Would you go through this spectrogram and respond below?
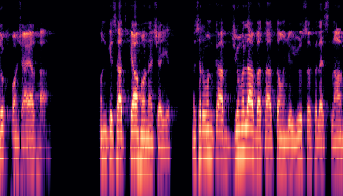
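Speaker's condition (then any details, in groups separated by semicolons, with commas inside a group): No condition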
